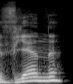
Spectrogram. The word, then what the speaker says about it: viennent: Elles viennent régulièrement. No NT, not no viennent. Viennent. Okay? It's more like just the NT you don't pronounce.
